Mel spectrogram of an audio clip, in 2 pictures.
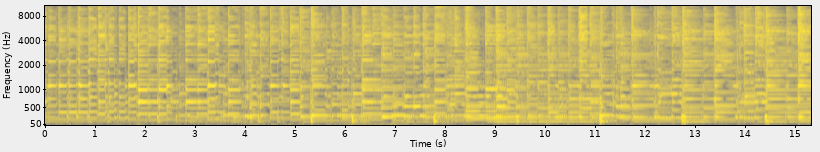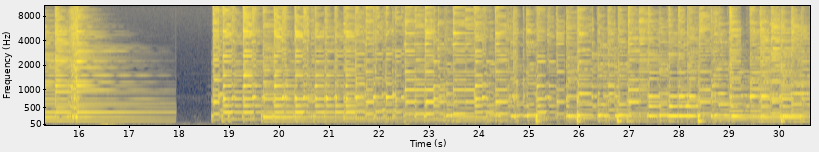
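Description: Short-neck bağlama with a mulberry-wood body played with a plectrum: a fast folk tune that ends about sixteen seconds in, its last notes ringing out and fading. After a brief silence, a second short-neck bağlama of the same make starts the same tune.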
